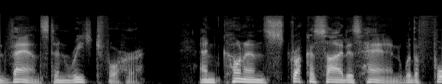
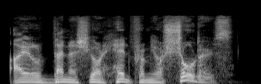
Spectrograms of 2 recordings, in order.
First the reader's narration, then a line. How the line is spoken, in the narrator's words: snarled the infuriated Cimmerian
